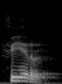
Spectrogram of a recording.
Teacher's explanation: fa baris bawah bertemu ra dan dibacakan wajah ra-nya dengan nipis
